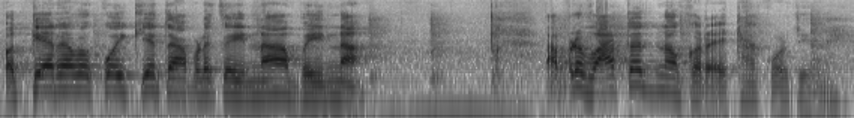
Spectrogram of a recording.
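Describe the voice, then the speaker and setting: A woman giving a devotional satsang talk, telling stories and acting out the dialogue lively. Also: on the low side, moderate pace, slight background noise. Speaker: satsang speaker.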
